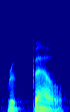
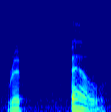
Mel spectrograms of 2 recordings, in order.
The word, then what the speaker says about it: rebel: there is a verb to rebel rebel uh pay attention to the second syllable rebel rebel you could rebel against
